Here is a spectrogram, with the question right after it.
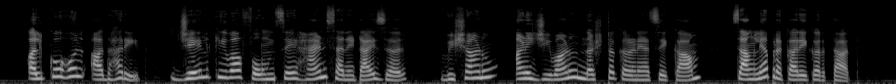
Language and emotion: Marathi, neutral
